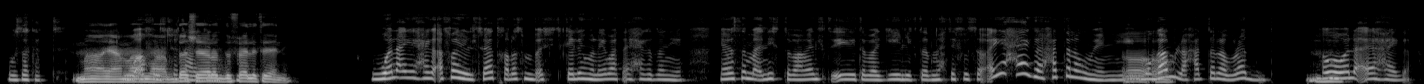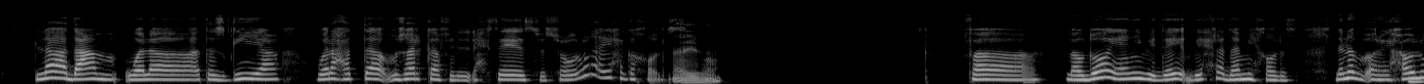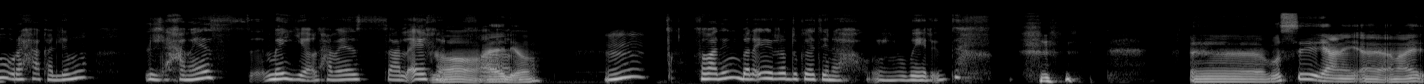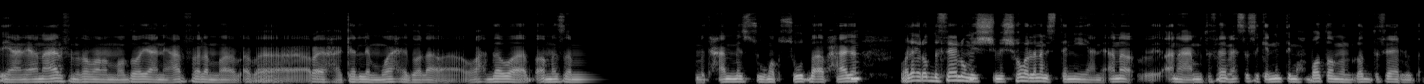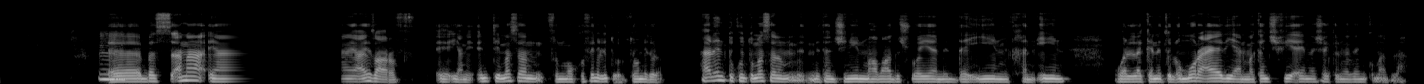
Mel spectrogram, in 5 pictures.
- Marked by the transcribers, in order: in English: "الchat"; in English: "الchat"; tapping; tsk; chuckle; distorted speech; in English: "متنشنين"; other background noise
- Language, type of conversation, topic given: Arabic, advice, إيه اللي مخلّيك حاسس إن شريكك مش بيدعمك عاطفيًا، وإيه الدعم اللي محتاجه منه؟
